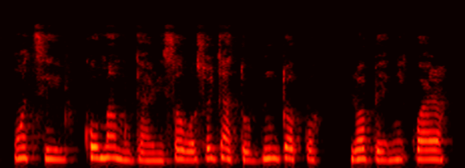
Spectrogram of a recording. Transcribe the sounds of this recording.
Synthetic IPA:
w̃ɔ̃˦ti˧ko˦mã˦˨mũ˨ɡa˨ɾi˨sɔ˦wɔ˧so˦d͡ʒa˦˨to˨˧˨ɡũ˦dɔ˦˨k͡pɔ˦˨ | lɔ˨˦bɛ˧˨nĩ˦kʷa˦ɾa˦˨

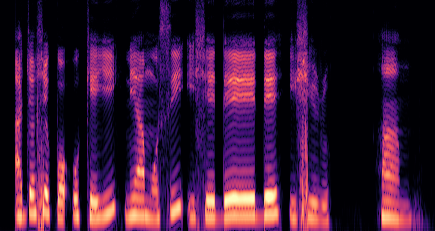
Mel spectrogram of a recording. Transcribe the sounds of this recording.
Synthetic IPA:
a˨d͡ʒɔ˧˦ʃe˦˨k͡pɔ˨ʔo˧ke˨ji˨˦nĩ˨˦a˧mɔ̃˨si˨˦i˦˨ʃe˧de˨˦de˦i˦˨ʃi˧ɾo˨ | hã˦˨m˨

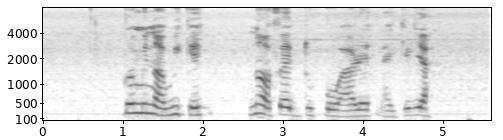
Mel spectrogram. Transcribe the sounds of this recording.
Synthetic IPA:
ɡo˦mĩ˦nã˨wi˦ke˧ | nãː˦˨fɛ˦du˧k͡po˨a˨˦ɾɛ˧nã˨i˨d͡ʒi˦ɾi˦a˦˨

